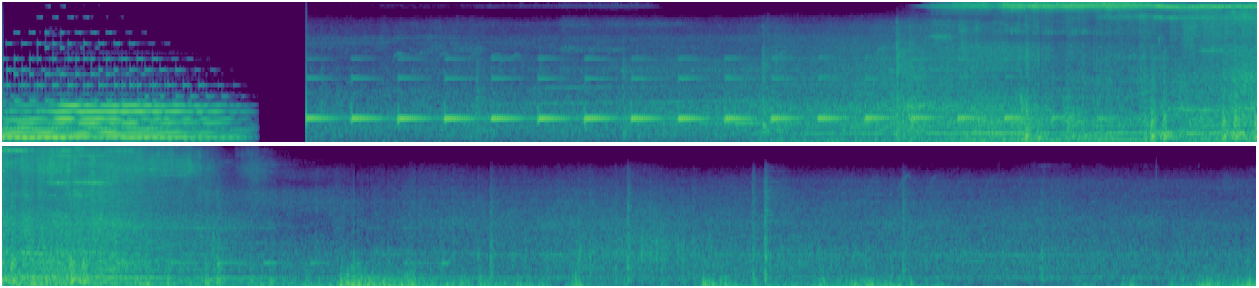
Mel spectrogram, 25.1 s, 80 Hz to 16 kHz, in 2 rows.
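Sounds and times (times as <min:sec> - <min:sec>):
electric train passing: 0:03.3 - 0:15.6
level-crossing alarm ringing: 0:09.2 - 0:15.3
high-pitched squeal: 0:09.2 - 0:15.4.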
